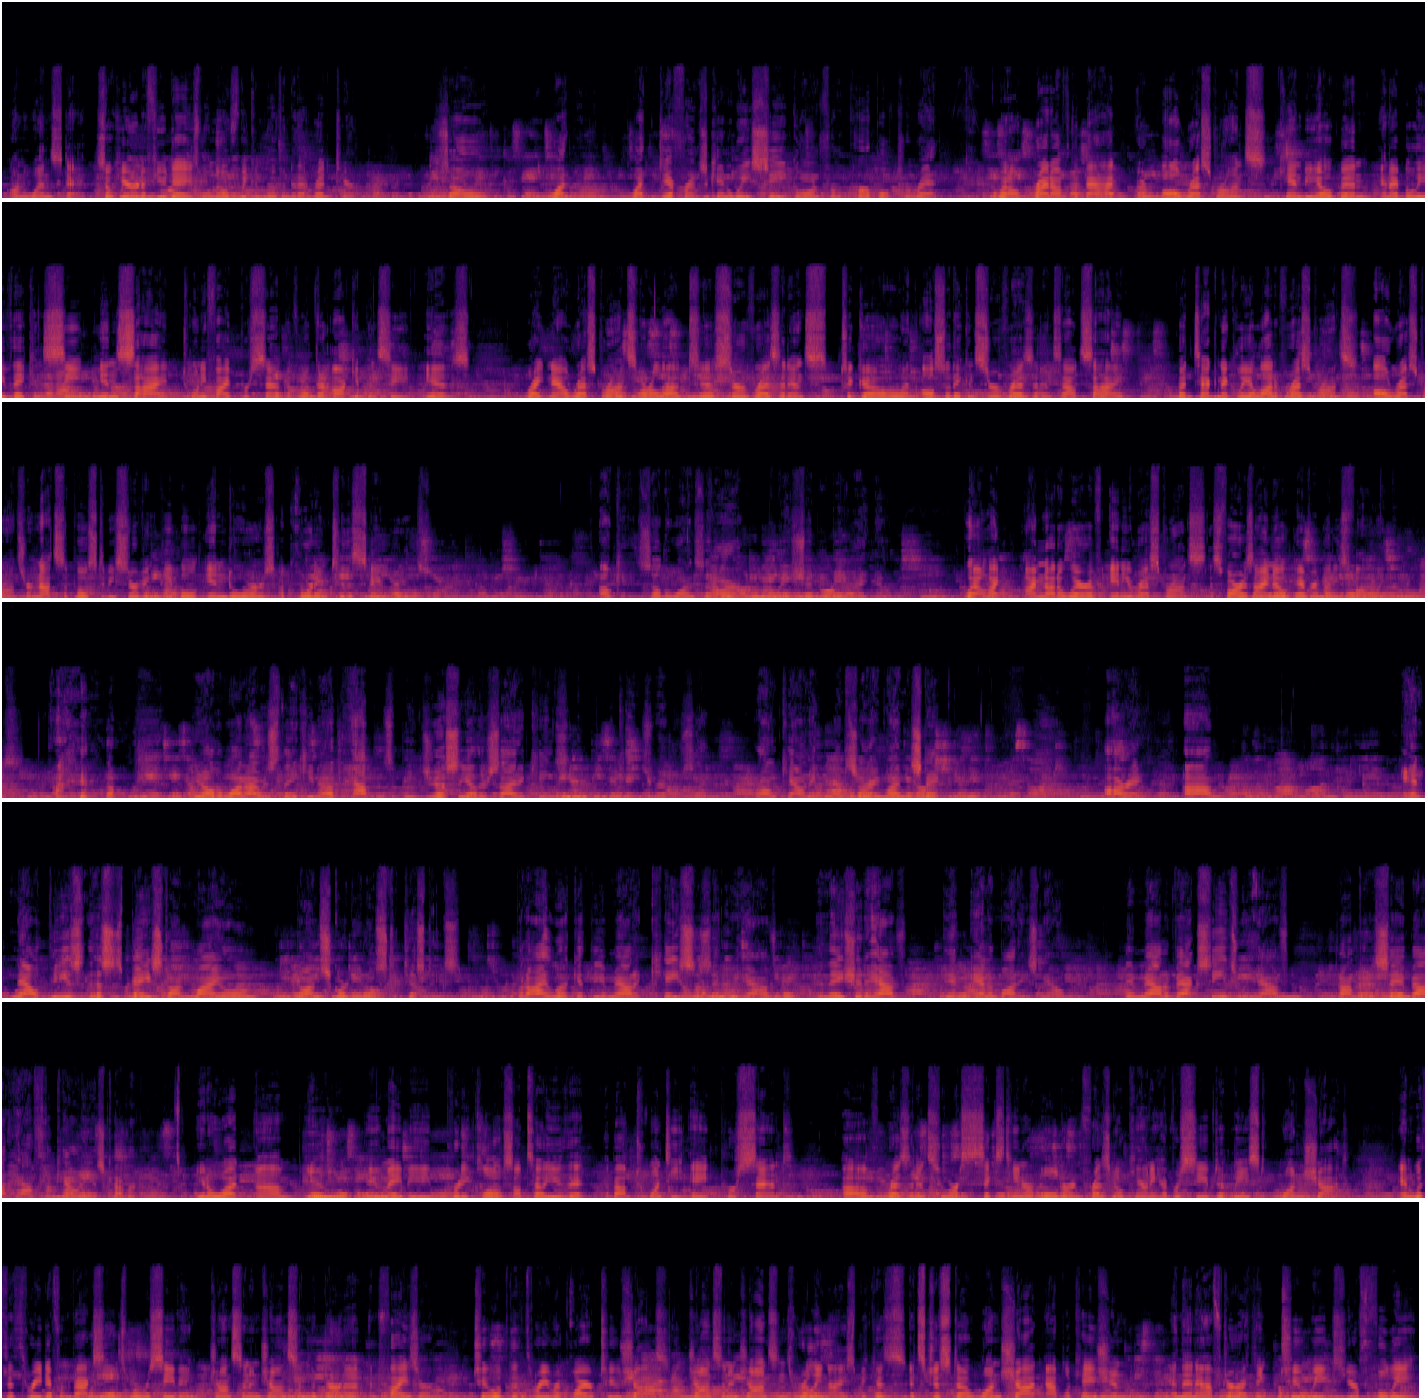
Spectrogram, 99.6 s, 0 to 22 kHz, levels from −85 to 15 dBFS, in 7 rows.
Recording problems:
background chatter; loud; throughout; 4 voices, 6 dB below the speech

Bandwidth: 14.5 kHz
